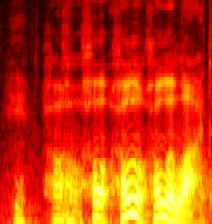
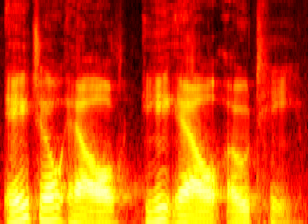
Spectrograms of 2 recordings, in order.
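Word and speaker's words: הוללות: But this word is transliterated into English as hololot, I think is how you say it. It's Holelot.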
